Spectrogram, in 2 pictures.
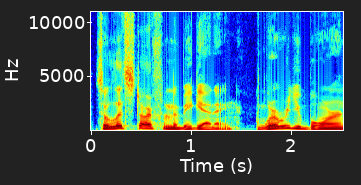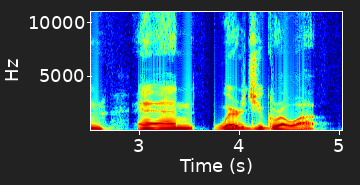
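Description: A man hosting a podcast interview, asking friendly, measured questions. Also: lowish voice, mellow, dry recording, clean studio sound. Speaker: podcast host.

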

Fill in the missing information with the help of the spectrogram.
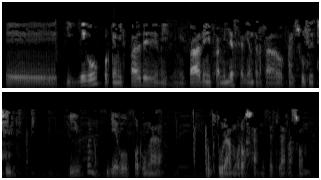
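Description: Over audio that sounds like a phone call, a husky, lowish-voiced law professor from Peru, in his forties, reflects during a casual interview. He speaks with a Peruvian accent, measured and thoughtful, using lots of fillers.

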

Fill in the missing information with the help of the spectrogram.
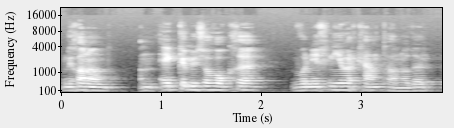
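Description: A young man from Switzerland with a Swiss German accent, co-hosting a podcast and telling an animated, slangy story full of acted-out quotes. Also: medium pitch, quick pace. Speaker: podcast co-host. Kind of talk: casual storytelling chat. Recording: roomy echo.

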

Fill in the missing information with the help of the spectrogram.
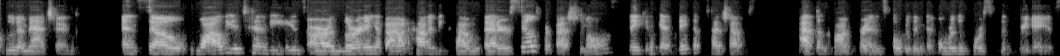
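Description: A woman answering interview questions as a guest in a conversational way, recorded with dull, lo-fi call audio. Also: deep voice. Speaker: interview guest, organization founder.

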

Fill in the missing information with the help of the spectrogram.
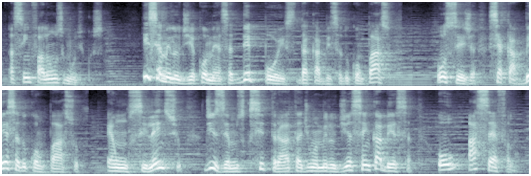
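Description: A man's voice: mid-range voice, a little mellow. A man with a Brazilian Portuguese accent, a conductor answering listeners' questions on the radio in a patient, didactic way, now and then singing short melody examples.

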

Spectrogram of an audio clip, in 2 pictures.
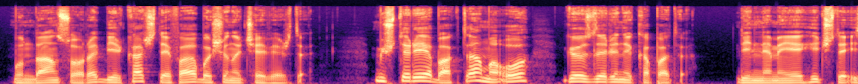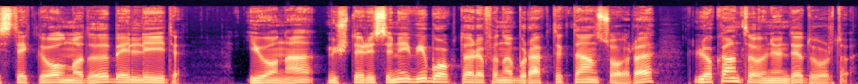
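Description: Low-voiced male storyteller. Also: warm tone, dry recording, studio quality. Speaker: narrator. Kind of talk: scripted narration.

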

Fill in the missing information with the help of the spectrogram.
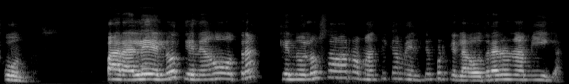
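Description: A woman's voice: on the high side, brisk, a bit bright. A woman, co-hosting a podcast and retelling a story in casual chat, rambling with filler phrases. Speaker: podcast co-host.

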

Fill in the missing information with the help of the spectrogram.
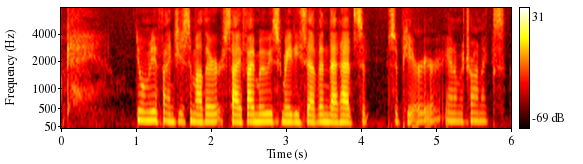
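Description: A woman's voice: fairly low pitch, level tone, fast talker, darkish tone, no echo. Female podcast co-host, sardonic and teasing, short jabs, close dry recording. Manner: dry, teasing, sarcastic asides. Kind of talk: casual chat.

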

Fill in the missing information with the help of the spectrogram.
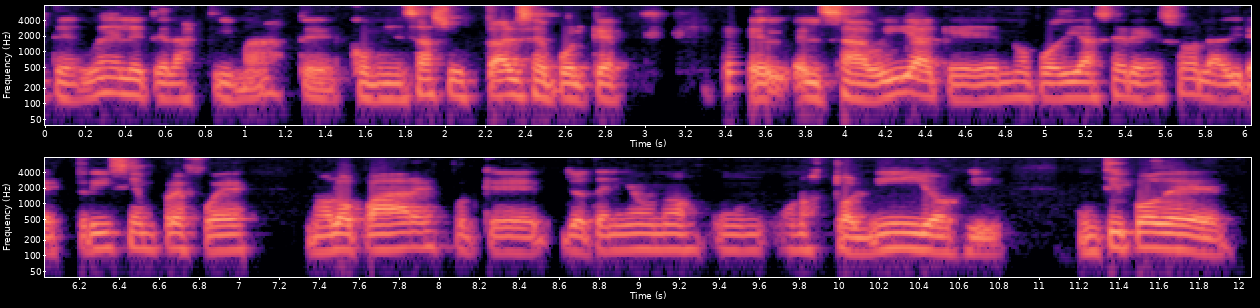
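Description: A man's voice: medium pitch, warm tone, no echo, low-quality recording. A pastor giving an emotional personal testimony in an interview. He tells the story with energy and acts out the voices he quotes.

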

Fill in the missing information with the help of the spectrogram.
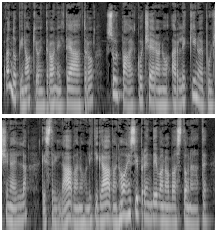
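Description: A woman narrating a children's storybook in an expressive, lively read-aloud manner. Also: low-pitched, moderate pace, few pauses.

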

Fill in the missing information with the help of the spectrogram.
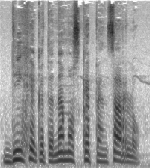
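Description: A man voicing a stern, injured middle-aged father who speaks curtly and shouts in anger. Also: fairly high pitch, unhurried, dry recording. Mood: angry shouting. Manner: shouting, curt and angry.

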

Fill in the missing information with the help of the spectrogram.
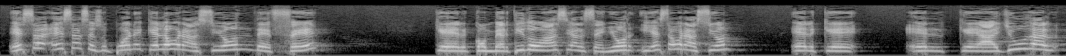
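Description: A woman pastor teaching a sermon to her congregation, speaking through a sore throat and pausing to clear it. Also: high voice.

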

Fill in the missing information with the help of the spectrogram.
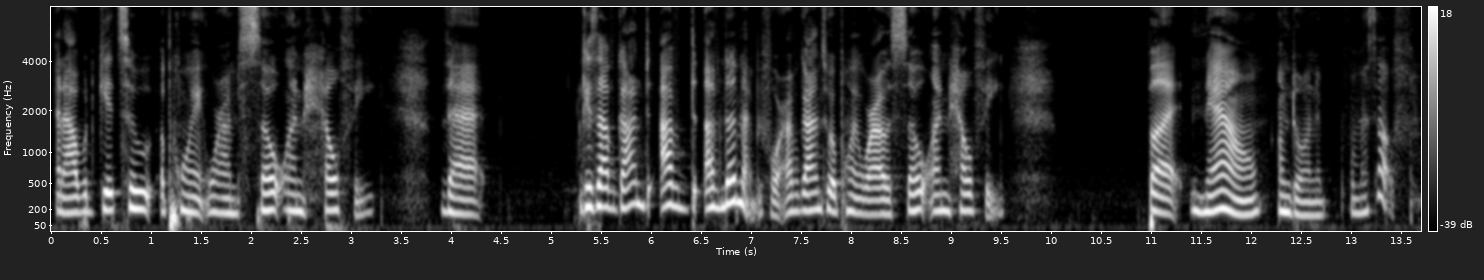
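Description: Woman, late twenties, low-pitched, candid and rambling, laughs a lot, dry close sound. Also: measured pace, no room sound. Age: late 20s. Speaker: podcast host. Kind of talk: casual personal monologue.

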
